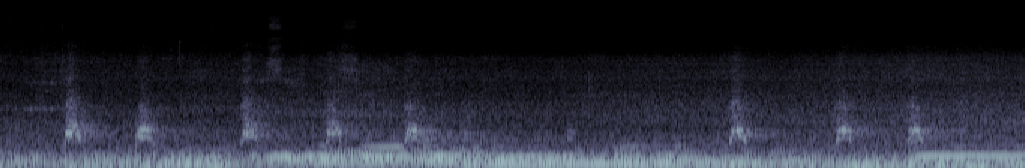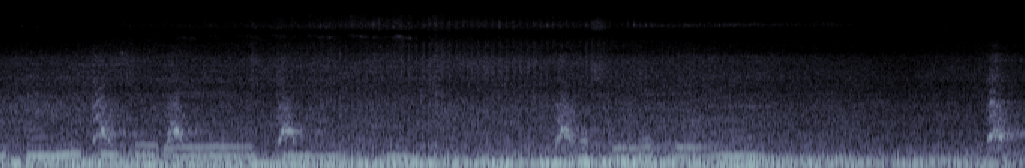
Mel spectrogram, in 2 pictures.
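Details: Chow chow named Capacete, out on a walk to relieve itself; short, sharp barks repeat irregularly about once a second over a steady low rumble of passing traffic.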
